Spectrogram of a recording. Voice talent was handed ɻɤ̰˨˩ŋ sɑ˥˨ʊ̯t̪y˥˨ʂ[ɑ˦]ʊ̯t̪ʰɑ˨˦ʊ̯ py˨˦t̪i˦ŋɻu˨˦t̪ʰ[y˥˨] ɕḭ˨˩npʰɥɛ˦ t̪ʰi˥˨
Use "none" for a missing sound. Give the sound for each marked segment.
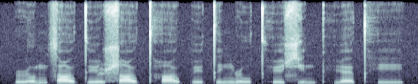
ɑ˦, y˦

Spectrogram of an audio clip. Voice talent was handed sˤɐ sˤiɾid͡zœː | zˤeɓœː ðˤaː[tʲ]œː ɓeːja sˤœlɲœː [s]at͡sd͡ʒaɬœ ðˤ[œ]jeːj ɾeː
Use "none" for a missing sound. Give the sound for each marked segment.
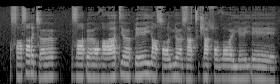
tʲ, z, œː

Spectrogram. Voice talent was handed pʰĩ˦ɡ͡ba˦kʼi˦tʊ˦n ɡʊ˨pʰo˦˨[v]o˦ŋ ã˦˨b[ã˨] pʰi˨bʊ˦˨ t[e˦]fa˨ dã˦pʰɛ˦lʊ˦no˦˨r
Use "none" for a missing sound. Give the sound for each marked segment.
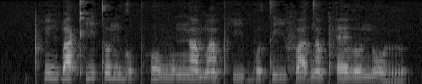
v, ã˨, i˦

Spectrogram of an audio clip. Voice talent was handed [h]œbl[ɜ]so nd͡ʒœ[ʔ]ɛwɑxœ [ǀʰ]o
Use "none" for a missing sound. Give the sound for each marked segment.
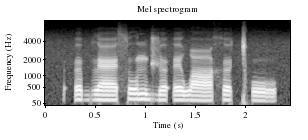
ʔ, æ, ʔ, ǀʰ

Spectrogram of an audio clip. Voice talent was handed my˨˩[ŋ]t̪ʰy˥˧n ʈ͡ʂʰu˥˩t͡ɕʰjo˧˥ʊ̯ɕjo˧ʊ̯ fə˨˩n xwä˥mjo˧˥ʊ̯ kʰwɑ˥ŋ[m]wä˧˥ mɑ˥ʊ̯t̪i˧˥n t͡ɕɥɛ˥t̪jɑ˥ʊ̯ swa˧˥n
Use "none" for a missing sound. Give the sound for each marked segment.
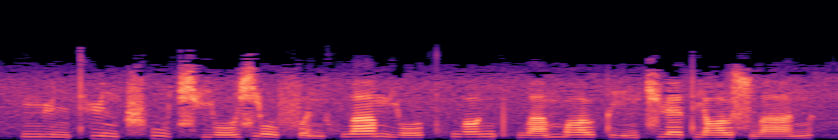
n, pʰ

